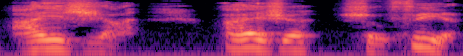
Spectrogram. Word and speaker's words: Hagia Sophia: Today it is referred to by this title here, and I'll pronounce it for you as you look at it anyway. It's called the Hagia Sophia.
